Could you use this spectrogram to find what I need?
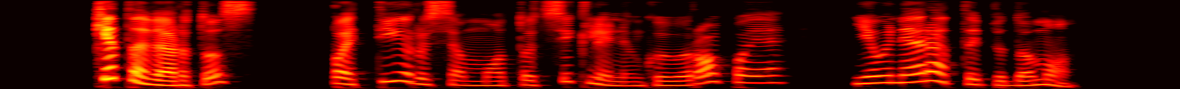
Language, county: Lithuanian, Panevėžys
